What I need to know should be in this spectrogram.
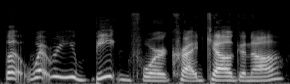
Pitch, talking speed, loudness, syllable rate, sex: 230 Hz, 165 wpm, -19 LUFS, 4.4 syllables/s, female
